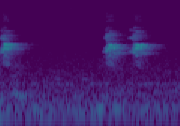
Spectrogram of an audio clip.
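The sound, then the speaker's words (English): A dog barks three times: one short bark, a pause, then two quick barks close together, with no talking over them. “If you can hear the dog barking, it barks a lot now.”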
